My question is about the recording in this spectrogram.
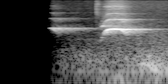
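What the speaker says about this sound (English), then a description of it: "When you hear that whistle, it means go." A whistle gives a signal at a demonstration event: a thin steady tone, then a second, louder and slightly different pitch after a brief step, both short and fairly close, with no one talking.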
